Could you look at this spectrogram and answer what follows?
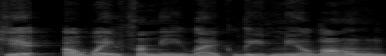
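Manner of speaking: ordinary talk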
